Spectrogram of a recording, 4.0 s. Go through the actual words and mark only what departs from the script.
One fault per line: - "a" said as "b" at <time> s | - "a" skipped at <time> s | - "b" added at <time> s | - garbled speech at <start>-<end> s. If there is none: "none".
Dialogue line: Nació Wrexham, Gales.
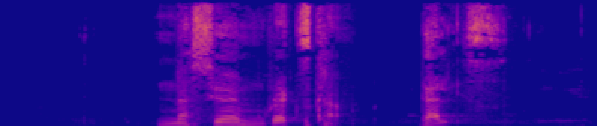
- "en" added at 1.6 s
